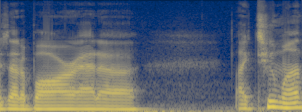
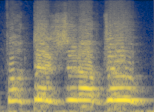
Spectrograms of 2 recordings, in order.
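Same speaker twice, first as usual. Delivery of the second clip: much higher, much louder cheer; cheering yell; 10 dB louder than usual. Retold or imitated. Cheering Julie's home run, full yell from the stands. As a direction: scream it from the stands. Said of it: "and we're like".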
